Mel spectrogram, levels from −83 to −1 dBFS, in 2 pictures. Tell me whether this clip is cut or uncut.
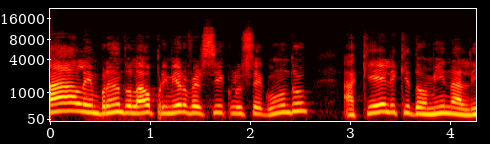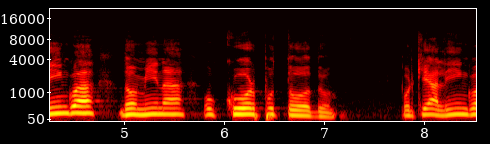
uncut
